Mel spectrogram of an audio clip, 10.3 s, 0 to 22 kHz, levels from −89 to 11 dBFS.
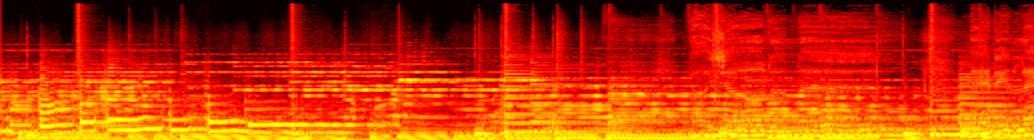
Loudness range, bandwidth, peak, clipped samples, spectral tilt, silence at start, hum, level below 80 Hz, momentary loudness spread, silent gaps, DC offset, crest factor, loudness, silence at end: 2 LU; 19.5 kHz; 0 dBFS; under 0.1%; -6.5 dB/octave; 0 s; none; -22 dBFS; 5 LU; none; 6%; 14 dB; -15 LUFS; 0 s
